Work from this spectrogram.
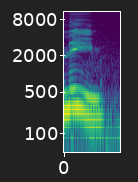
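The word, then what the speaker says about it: Nîmes: so I got corrected on my pronunciation of neem and I would thank Nicholas C on Twitter for correcting me on that one anyway it is neem as we're all saying it and he said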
